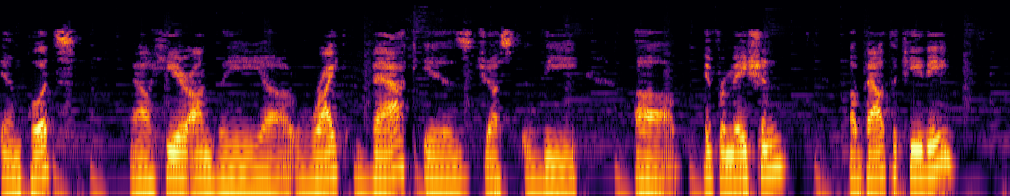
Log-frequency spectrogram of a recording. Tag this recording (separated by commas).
Speech, Music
